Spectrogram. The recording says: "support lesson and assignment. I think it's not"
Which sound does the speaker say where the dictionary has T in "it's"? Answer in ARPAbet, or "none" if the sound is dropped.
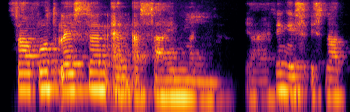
S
